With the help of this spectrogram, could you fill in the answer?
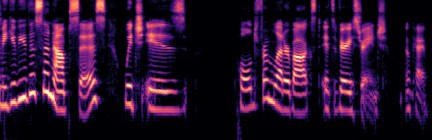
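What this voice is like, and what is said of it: Usual voice. Nothing is said of it.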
